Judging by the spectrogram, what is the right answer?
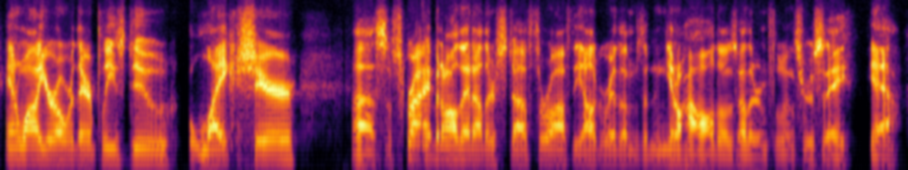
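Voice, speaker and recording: A man with a raspy voice hosting a weekly video-call livestream, opening the show in a casual, chatty way. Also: medium pitch, bright, forceful tone, dry recording, highs cut off. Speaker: livestream host.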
